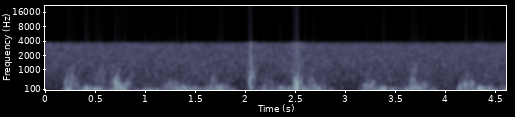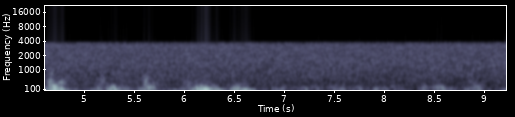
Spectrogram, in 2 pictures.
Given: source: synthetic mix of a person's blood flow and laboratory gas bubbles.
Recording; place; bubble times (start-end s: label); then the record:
Doppler ultrasound of blood flow; precordium
2.02-2.13 s: bubbles
2.46-2.60 s: bubbles
From the record:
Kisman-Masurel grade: 213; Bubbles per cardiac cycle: several, 3 to 8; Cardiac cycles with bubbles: 1 to 10%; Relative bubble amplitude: loud (0.450 to 0.775); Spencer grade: 1 (occasional bubble signal discernible with the cardiac motion signal, with majority of cardiac periods free of bubbles); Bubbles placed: only in the low amplitude regions of the cardiac cycle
